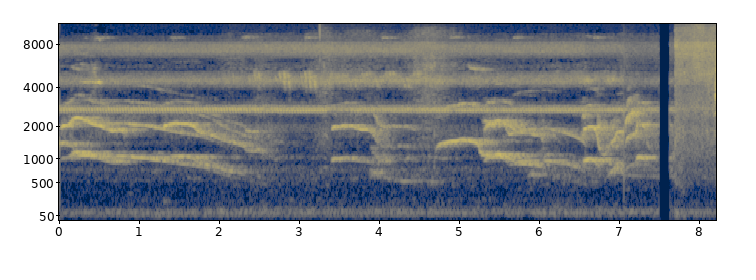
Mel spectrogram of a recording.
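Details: Golden jackals call at night near a village, in a howling chorus of overlapping, wavering wails that slide up and down in pitch.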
